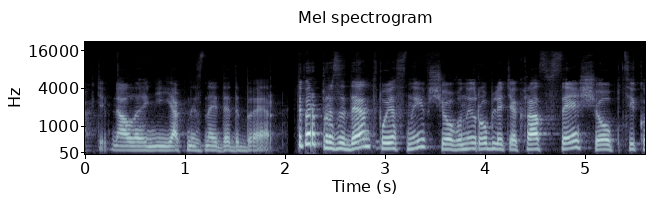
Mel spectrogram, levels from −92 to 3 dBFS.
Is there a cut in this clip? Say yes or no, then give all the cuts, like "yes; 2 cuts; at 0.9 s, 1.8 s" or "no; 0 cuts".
yes; 1 cut; at 2.9 s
